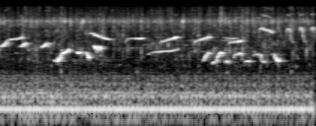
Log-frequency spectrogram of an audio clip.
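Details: White-rumped shama mating call for triggering breeding: smooth rising and falling whistles in a flowing sequence, ending in a cluster of quick slurred notes; steady hum behind.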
